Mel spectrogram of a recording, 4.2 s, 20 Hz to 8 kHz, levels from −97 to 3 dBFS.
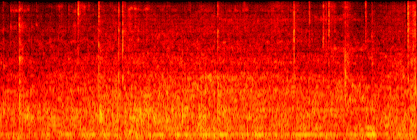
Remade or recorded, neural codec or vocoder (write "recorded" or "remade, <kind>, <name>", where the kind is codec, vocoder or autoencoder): remade, vocoder, HiFi-GAN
